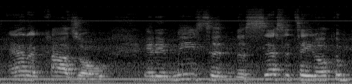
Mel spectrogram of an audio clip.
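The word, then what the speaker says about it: ἀναγκάζω: So I actually looked up the word constrain in the Greek, and the word is pronounced anakazo, and it means to necessitate or compel.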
